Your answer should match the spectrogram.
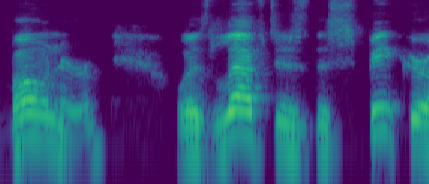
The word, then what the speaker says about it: Boehner: of john boehner whose name is properly pronounced boner was left as the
